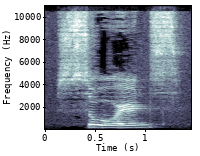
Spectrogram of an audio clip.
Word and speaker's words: swords: comma crossbows comma swords which is weird it's a swa silent w swords and i'm gonna make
